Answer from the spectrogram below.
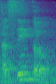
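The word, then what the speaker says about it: Jacinto: to sit there because it was spelled like j-a-c-i-n-t-o and every time he went to speak to him you'd have to think about how to pronounce his name because it was it it was hasinto but I mean that's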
